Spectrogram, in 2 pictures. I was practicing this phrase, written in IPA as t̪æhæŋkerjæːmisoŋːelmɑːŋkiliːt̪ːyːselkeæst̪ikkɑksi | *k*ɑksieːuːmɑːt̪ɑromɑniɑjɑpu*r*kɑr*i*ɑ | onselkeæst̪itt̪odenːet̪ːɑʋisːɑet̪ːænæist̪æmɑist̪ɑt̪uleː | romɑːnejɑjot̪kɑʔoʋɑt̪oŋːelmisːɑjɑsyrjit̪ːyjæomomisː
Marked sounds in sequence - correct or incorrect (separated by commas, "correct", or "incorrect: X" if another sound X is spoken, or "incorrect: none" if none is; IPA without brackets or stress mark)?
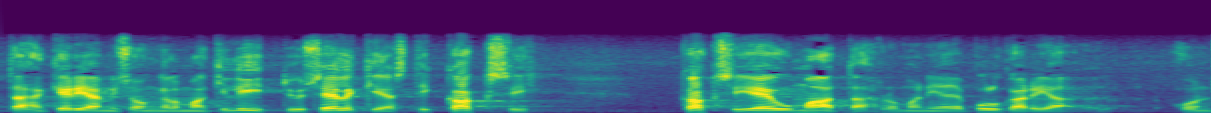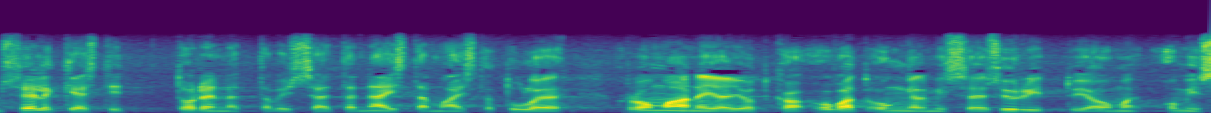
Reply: correct, incorrect: l, correct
